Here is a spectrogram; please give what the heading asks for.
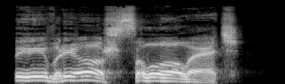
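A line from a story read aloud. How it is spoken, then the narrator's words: Cracking, hurt, indignant shout. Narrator (Russian): закричал Дюк Райнеман, голосом, надломившимся от обиды из-за предательства и от возмущенного понимания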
